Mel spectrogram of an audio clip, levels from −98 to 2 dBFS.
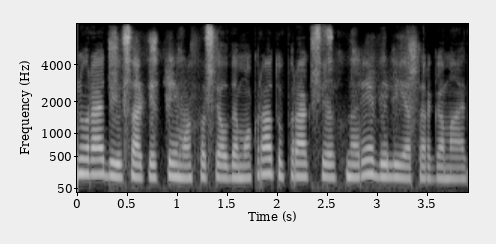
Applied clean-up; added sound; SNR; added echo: neural mask model Resemble Enhance denoiser.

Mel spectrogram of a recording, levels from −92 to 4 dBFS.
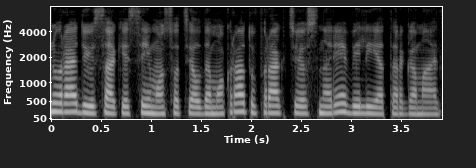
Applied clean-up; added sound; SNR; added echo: none; none; none; none.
